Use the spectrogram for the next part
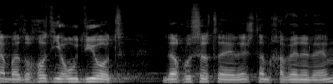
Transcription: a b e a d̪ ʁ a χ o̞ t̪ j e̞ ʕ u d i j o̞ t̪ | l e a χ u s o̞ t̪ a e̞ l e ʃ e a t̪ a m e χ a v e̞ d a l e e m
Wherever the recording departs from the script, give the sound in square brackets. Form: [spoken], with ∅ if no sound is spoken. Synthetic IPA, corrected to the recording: a b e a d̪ ʁ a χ o̞ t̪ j e̞ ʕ u d i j o̞ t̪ | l e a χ u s o̞ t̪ a e̞ l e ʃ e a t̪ a m e χ a v e̞ [n] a l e e m

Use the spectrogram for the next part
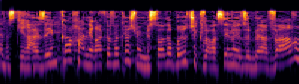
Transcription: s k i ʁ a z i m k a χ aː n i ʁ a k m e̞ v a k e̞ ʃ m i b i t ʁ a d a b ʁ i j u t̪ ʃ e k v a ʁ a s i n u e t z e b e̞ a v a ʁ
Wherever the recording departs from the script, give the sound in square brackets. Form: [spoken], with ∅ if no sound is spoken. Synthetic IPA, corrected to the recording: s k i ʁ a z i m k a χ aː n i ʁ a k m e̞ v a k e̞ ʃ m i [m] i [s] ʁ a d a b ʁ i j u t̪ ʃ e k v a ʁ a s i n u e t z e b e̞ a v a ʁ

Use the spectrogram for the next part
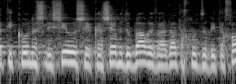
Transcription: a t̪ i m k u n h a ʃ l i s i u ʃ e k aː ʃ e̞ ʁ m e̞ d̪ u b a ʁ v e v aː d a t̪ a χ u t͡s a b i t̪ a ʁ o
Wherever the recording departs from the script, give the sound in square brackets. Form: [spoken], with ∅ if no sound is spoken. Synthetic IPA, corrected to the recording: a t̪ i [∅] k u n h a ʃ l i [ʃ] i u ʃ e k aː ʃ e̞ ʁ m e̞ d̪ u b a ʁ [b] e v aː d a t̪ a χ u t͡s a b i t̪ a [χ] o

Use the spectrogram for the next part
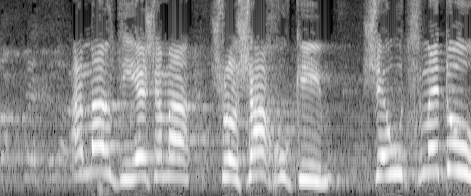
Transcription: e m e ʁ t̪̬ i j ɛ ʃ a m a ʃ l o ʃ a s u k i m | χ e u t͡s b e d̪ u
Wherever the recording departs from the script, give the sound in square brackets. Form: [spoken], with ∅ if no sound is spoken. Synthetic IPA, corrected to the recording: [a] m [a] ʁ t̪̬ i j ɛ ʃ a m a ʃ l o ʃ a [χ] u k i m | [ʃ] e u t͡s [m] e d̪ u

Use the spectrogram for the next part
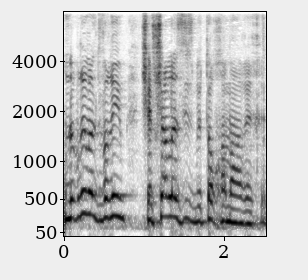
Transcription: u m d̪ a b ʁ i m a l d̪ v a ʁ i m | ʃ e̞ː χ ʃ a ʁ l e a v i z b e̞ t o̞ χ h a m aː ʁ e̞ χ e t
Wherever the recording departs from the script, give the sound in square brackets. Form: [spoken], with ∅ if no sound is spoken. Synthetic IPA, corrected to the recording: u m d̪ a b ʁ i m a l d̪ v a ʁ i m | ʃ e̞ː [f] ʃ a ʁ l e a [z] i z b e̞ t o̞ χ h a m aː ʁ e̞ χ e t

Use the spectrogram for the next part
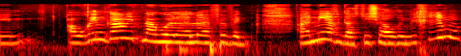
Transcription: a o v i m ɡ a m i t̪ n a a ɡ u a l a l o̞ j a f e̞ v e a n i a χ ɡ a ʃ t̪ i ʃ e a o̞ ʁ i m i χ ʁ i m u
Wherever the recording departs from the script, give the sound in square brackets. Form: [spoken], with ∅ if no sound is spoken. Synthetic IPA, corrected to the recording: a o [ʁ] i m ɡ a m i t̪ n a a ɡ u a l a l o̞ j a f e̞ v e a n i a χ ɡ a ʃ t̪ i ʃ e a o̞ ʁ i m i χ ʁ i m u

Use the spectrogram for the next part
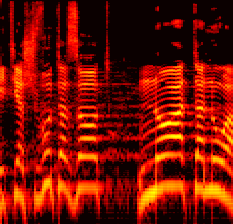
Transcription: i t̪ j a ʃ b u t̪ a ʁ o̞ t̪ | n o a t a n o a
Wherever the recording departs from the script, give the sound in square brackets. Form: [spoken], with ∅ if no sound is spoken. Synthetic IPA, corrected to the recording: i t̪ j a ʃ [v] u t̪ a [z] o̞ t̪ | n o a t a n [u] a

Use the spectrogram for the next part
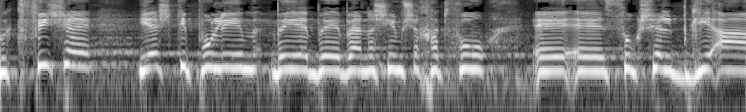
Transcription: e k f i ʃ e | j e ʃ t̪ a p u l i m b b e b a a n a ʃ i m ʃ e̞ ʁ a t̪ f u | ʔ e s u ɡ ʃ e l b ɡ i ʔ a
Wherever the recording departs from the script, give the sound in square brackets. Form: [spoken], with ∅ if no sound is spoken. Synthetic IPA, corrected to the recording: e k f i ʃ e | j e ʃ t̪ [i] p u l i m b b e b [e] a n a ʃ i m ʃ e̞ [χ] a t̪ f u | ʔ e s u ɡ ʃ e l b ɡ i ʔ a

